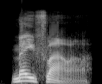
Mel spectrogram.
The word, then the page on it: mayflower: British English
